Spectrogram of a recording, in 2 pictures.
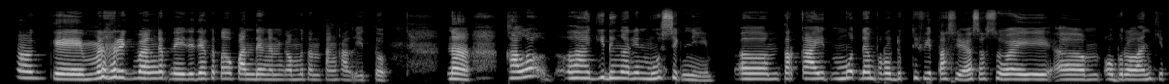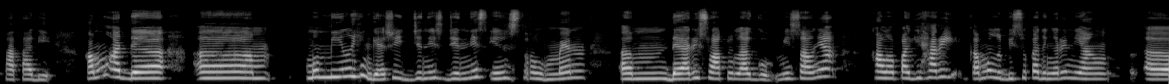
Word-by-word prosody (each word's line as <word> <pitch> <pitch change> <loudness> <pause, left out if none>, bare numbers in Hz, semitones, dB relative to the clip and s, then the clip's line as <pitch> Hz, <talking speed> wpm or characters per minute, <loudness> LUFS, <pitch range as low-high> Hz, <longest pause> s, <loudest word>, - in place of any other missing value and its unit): Oke, 275 -7 +4
menarik 310 +2 +5
banget 285 0 +4
nih, 245 -1 +3
jadi 265 +1 +3
aku - - -3
tahu 265 -1 -1
pandangan 235 -2 +1
kamu 225 +1 -4
tentang 220 -2 -7
hal 210 -2 -5
itu. 205 0 -8 0.7
Nah, 240 -3 +6 0.3
kalau 310 +6 +3 0.2
lagi 290 0 +2
dengerin 285 -2 +1
musik 295 +2 0
nih, 195 -4 -6 0.2
mmm, 255 0 +2
terkait 265 0 +2
mood 295 +4 0
dan 285 0 +1
produktivitas 260 0 -3
ya, 220 -2 +1
sesuai, 240 -2 +2
mmm, 225 0 +1
obrolan 230 0 +1
kita 245 -2 -6
tadi. 225 -3 -6 0.4
Kamu 305 +8 +1
ada, 285 -3 +5 0.4
mmm, 290 0 +2 0.5
memilih 340 +4 +1
nggak 235 -1 0
sih, 275 -3 -6
jenis-jenis 280 +4 -5
instrumen, 270 +1 -4 0.4
mmm, 260 +1 0
dari 255 +3 +3
suatu 270 -3 0
lagu, 245 -3 -1
misalnya 275 +8 -1 0.3
kalau 290 -2 0
pagi 290 0 -2
hari 325 +5 -1 0.2
kamu 295 +3 -2
lebih 255 - -7
suka 300 +2 -4
dengerin 270 +3 -4
yang, 255 -2 -2 0.5
e 245 - +1
265 Hz, 130 wpm, -23 LUFS, 240-290 Hz, 0.7 s, Nah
